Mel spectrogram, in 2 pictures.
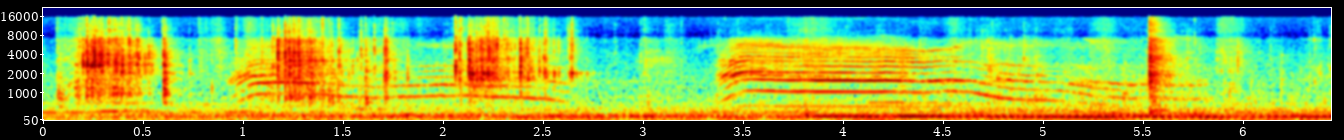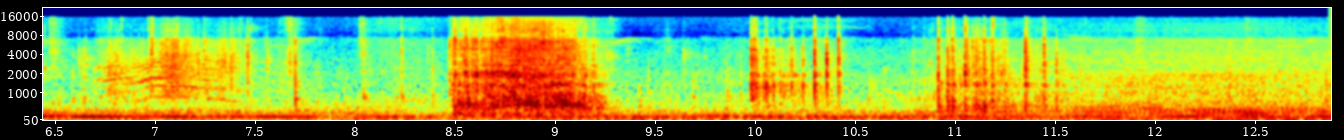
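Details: Domestic cats, including little ones, a tom, a ginger and a silver cat, give brief, plaintive meows at meal time. A longer, wavering cry sounds midway, mixed with clatter, rustling and background noise.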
